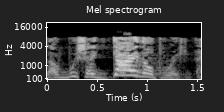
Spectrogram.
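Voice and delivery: sudden loud, fast outburst; bursting out. Retold or imitated. Michael bursting out at his wife, loud and fast. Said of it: "he bursts out and says".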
